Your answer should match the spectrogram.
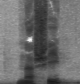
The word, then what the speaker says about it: наши: Наши Друзья очень хорошо играют в теннис. – Gut, und die Betonung bei наши ist auf A.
